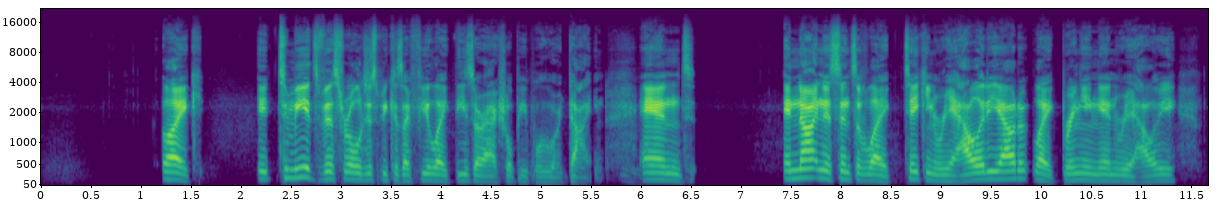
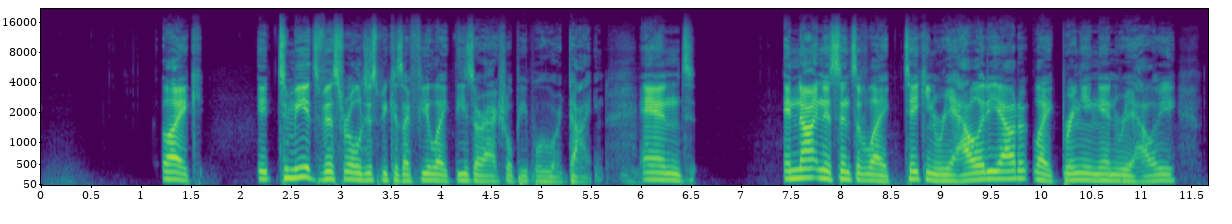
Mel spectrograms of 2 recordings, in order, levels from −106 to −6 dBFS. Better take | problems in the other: second | thin; very; fading below 600 Hz

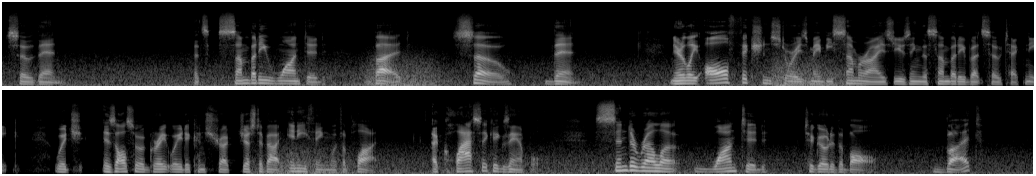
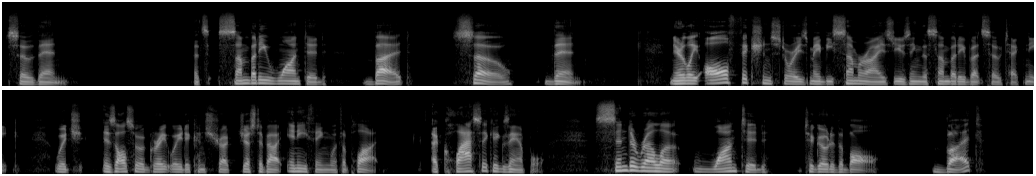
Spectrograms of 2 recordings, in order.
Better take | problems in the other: second | wind noise on the microphone; occasional gusts; until 8.5 s and from 13 s on; 20 dB below the speech

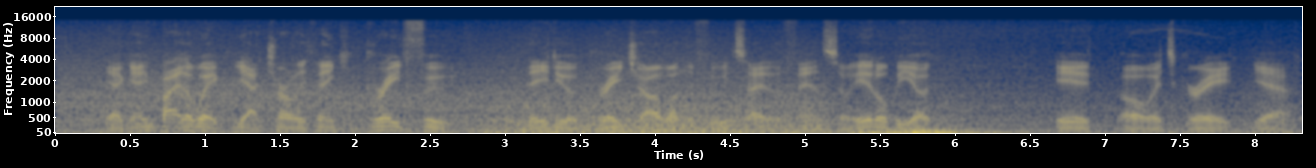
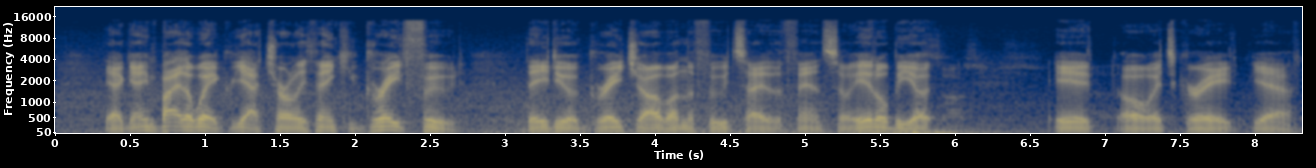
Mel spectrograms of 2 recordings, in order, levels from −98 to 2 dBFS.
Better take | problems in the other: second | wind in the background; loud; throughout; 3 dB below the speech; faint in the second

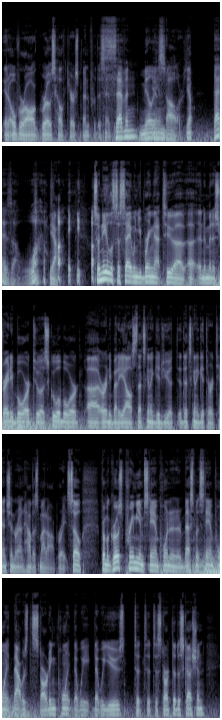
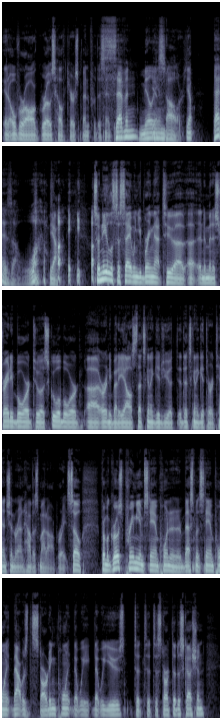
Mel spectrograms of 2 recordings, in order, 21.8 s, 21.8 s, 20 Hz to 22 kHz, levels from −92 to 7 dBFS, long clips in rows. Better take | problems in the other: second | wind noise on the microphone; occasional gusts; until 4.5 s, from 7.5 to 12 s and from 16 s on; 20 dB below the speech

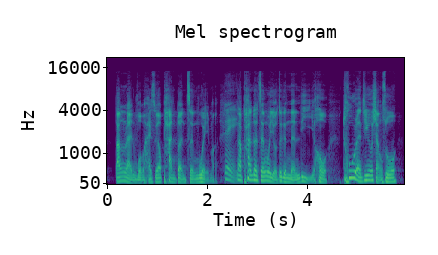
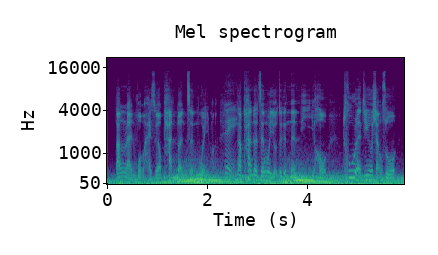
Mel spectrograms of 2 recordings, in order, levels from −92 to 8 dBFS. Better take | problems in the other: first | low rumble; loud; throughout; as loud as the speech

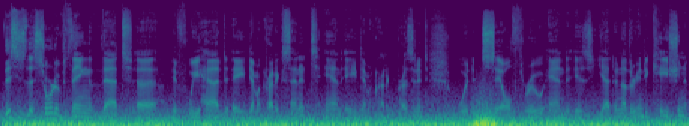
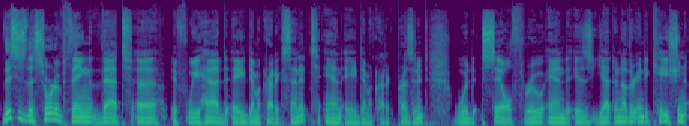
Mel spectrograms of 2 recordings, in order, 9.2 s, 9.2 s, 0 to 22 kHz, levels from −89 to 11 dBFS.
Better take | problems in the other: second | wind noise on the microphone; heavy; 1 dB below the speech

